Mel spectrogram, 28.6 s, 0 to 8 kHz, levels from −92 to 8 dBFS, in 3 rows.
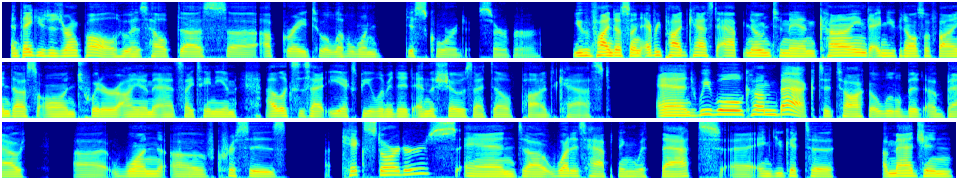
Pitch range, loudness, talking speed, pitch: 115-145 Hz, -27 LUFS, 170 wpm, 125 Hz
